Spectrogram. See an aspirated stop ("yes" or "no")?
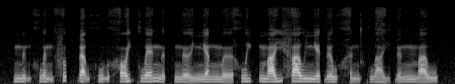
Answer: no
